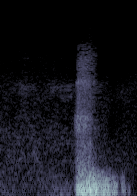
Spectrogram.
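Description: A person's sigh into the microphone: one short breathy exhale lasting under a second, about a second in.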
